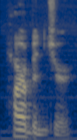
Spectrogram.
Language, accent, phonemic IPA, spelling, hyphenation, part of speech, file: English, US, /ˈhɑɹ.bɪn.d͡ʒəɹ/, harbinger, har‧bin‧ger, noun / verb, En-us-harbinger.ogg
- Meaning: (noun) A person or thing that foreshadows or foretells the coming of someone or something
